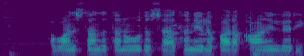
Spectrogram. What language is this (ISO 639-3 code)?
pus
